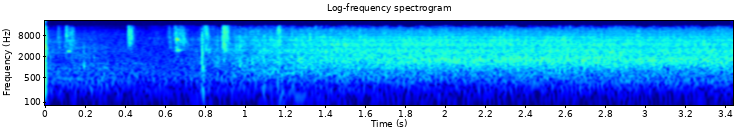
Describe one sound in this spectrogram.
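A large crowd cheers and applauds, swelling steadily.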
